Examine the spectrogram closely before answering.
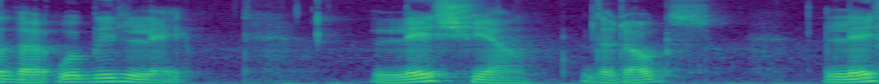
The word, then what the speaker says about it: chiens: Now notice that the S that we've put on the end of each of these words to make them plural, as we've already seen, is silent. Les chiens, les filles, les hommes.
